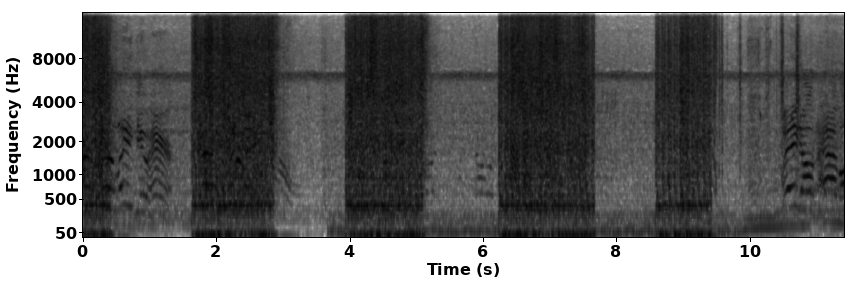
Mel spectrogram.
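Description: Machine gun fire sweeping over a muddy swamp crawl in the Call of Duty WW2 campaign, loud sustained bursts alternating with short pauses, a voice speaking in the gaps.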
